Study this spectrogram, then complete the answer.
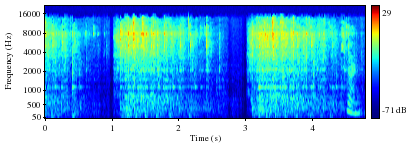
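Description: An electric sewing machine stitches border cloth onto a blouse in two loud, steady whirring runs separated by short pauses, close up, with a voice briefly heard near the end.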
